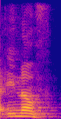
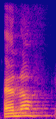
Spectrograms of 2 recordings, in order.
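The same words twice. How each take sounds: First: "इनफ" opening with a short "i" as in "in"; इनफ, starting "in-" rather than "en-"; alternative pronunciation. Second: "एनफ" opening with an "e" as in "end"; एनफ, starting "en-" rather than "in-"; first variant pronunciation. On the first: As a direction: say इनफ with an i-nuf first vowel. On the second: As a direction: say एनफ with an e-nuf first vowel. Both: Shown as a demonstration. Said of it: "एनफ या इनफ".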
